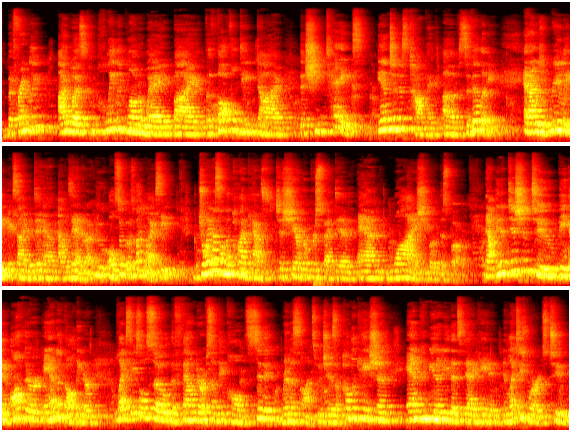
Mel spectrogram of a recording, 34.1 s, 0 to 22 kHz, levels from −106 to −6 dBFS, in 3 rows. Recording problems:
room echo; strong; dies away in 0.9 s
off-mic speech; far
background chatter; faint; throughout; 2 voices, 25 dB below the speech

